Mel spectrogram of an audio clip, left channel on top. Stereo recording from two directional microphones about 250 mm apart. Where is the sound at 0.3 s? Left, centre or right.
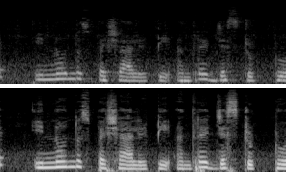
Right.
